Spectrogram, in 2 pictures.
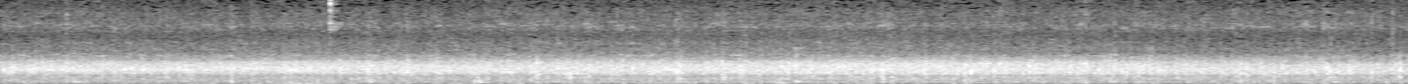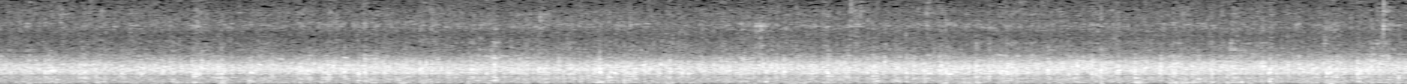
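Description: Heavy tropical rain falling steadily on roofs and a wet paved lane: an even, unbroken hiss.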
